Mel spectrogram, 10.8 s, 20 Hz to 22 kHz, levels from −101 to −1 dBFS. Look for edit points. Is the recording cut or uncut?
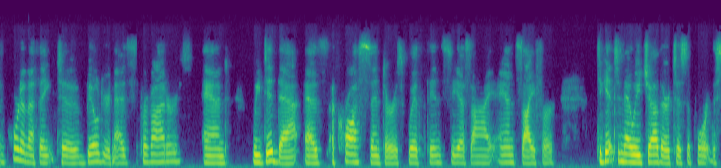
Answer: cut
